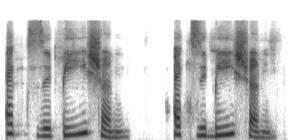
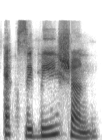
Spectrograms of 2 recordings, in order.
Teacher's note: nhấn âm thứ ba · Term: trọng âm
